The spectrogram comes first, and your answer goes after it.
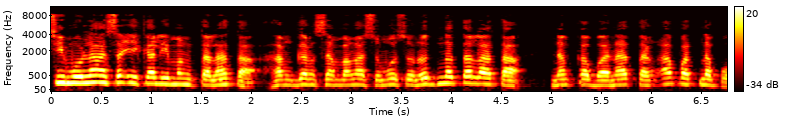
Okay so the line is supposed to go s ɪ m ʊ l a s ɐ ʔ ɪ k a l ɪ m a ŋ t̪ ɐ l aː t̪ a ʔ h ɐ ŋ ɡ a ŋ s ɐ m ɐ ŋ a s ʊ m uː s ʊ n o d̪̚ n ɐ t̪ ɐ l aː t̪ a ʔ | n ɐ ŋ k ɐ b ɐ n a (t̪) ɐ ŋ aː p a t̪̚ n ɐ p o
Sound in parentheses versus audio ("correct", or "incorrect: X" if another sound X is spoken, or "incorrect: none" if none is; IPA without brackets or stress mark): correct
